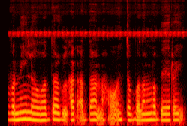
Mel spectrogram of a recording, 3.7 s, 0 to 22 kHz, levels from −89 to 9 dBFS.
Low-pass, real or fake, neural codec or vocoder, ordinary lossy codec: none; fake; vocoder, 44.1 kHz, 128 mel bands every 512 samples, BigVGAN v2; none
